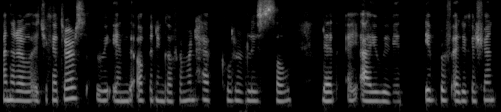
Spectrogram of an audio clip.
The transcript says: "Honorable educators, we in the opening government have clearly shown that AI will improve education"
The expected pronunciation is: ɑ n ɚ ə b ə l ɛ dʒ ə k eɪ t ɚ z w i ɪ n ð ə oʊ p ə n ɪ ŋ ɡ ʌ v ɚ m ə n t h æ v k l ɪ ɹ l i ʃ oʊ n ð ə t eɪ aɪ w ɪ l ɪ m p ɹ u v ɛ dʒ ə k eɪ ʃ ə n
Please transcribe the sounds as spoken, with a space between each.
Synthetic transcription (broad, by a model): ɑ n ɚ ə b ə l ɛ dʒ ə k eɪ t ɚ s w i ɪ n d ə oʊ p ə n ɪ ŋ ɡ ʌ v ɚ m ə n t h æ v k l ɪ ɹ l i s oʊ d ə t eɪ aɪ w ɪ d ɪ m p ɹ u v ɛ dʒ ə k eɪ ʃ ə n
